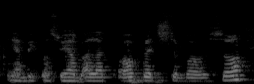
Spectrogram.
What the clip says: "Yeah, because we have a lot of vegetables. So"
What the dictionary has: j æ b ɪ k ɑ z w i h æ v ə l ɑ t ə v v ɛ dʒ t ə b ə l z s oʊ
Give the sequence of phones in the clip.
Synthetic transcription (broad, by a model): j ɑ b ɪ k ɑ s w i h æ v ə l ɑ t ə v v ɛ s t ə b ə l s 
